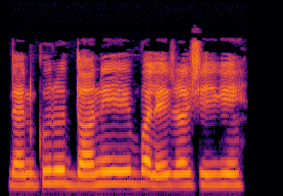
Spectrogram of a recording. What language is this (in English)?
Pashto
